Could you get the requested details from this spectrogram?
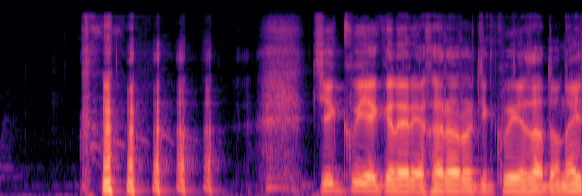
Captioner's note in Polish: śmiech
